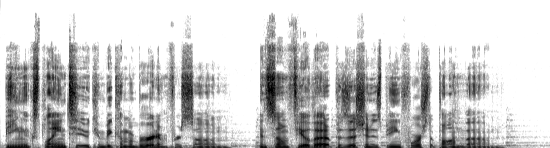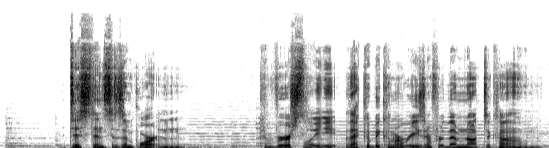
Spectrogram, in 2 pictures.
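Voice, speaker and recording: A man with a low voice narrates a scripted story. His delivery is measured and explanatory, told as the main character himself. Soft music plays underneath. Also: expressive. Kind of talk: scripted first-person narration.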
